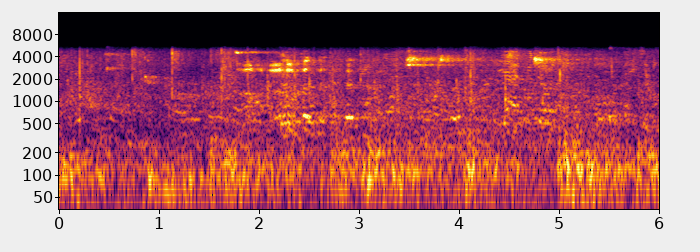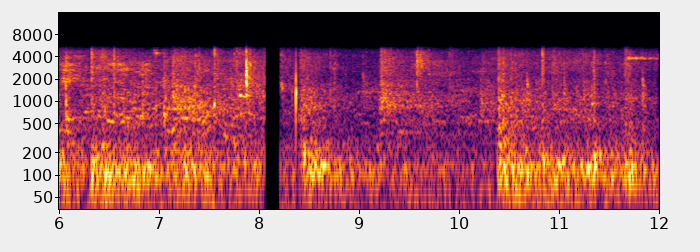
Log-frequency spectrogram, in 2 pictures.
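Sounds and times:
background chatter: 0.3s - 8.1s.

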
